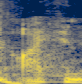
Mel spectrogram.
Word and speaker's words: Ikin: And Ikin is spelled I-K-I-N.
